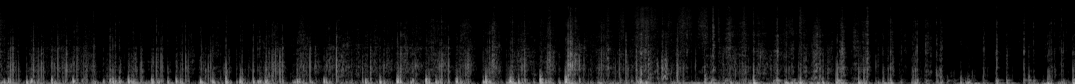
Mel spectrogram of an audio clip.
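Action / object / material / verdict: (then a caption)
tap / thin aluminium license plate / aluminium / none. A thin, flat metal novelty Patriots license plate, likely aluminum, is held up in both hands and tapped rhythmically with fingertips and nails. The result is a fast, steady run of dull, low, clip-clop-like knocks that die away almost instantly, with very little brightness.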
